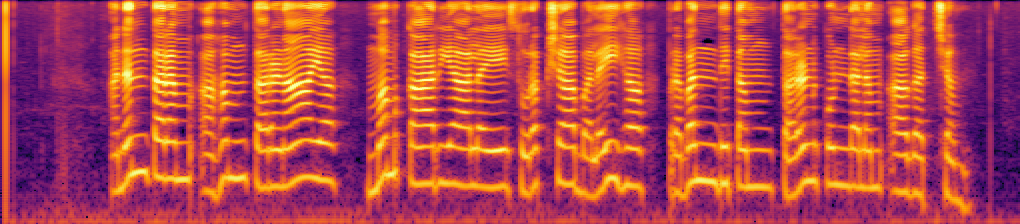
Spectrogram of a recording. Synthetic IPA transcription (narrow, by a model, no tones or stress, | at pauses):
ɐnɐnt̪ɐɾɐmɐɦɐmt̪ɐɾɐɳaːjɐ | mɐmkaːɾjaːlɐjeːsuɾɐkʂaːbɐlɐjɦɐ | pɾɐbɐnd̪ʱit̪ɐmt̪ɐɾɐɳkoɳɖɐlɐmaːɡɐtːʃʰɐm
